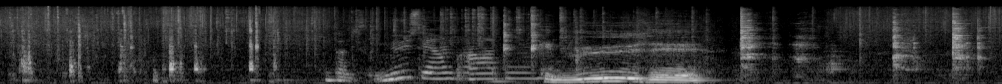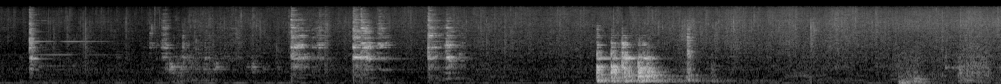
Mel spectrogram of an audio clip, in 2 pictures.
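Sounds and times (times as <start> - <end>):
metal spatula scraping and clicking: 0.0 - 3.2
vegetables sizzling on a grill plate: 0.0 - 20.0.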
